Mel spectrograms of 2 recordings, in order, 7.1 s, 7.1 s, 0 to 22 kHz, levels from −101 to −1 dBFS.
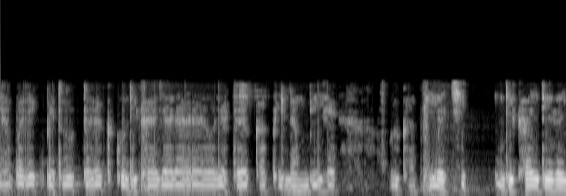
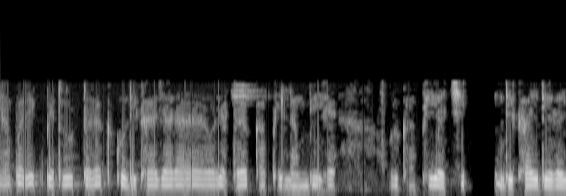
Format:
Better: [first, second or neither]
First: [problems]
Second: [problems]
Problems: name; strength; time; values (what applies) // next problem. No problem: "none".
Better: second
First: noise reduction (neural separator model SepFormer DNS4)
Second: none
